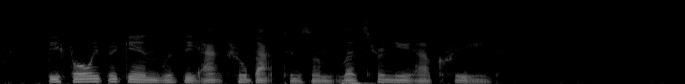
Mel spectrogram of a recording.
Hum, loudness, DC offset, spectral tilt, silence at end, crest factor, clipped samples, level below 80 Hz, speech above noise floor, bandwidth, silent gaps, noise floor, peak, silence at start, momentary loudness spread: none; -43 LUFS; under 0.1%; -8 dB/octave; 1.95 s; 16 dB; under 0.1%; -60 dBFS; 39 dB; 12.5 kHz; none; -81 dBFS; -28 dBFS; 0.5 s; 10 LU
